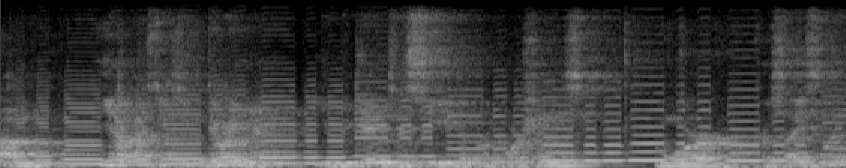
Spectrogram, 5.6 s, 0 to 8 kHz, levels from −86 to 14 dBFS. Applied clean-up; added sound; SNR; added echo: none; Wind instrument, woodwind instrument; 5 dB; reverberation time 1.1 s.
